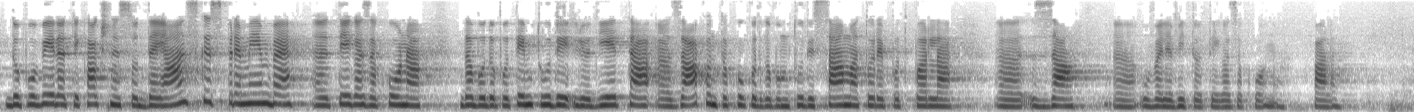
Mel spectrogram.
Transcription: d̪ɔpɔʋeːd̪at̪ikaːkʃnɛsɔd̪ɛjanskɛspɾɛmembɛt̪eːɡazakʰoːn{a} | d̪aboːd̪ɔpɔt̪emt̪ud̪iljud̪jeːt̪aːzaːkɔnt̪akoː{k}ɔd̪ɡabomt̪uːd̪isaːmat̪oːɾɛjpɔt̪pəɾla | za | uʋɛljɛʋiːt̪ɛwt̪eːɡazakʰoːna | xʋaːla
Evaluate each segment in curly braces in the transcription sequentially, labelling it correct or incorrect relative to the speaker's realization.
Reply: correct, correct

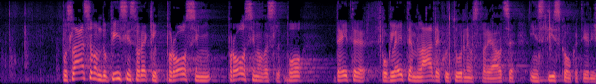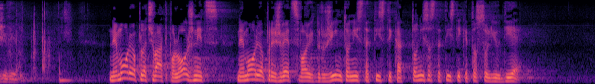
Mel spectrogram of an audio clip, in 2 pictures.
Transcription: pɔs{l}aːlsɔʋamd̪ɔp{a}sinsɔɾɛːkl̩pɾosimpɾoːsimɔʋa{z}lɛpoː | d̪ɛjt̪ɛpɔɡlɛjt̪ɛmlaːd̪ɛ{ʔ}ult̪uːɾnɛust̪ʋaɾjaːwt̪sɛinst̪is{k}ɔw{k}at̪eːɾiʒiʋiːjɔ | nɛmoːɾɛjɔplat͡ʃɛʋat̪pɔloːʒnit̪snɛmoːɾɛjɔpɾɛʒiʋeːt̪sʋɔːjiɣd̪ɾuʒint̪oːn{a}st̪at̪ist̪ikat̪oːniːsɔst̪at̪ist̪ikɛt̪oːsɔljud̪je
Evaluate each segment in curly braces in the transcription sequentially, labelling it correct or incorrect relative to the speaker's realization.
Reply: correct, incorrect: i, incorrect: s, incorrect: k, correct, correct, incorrect: i

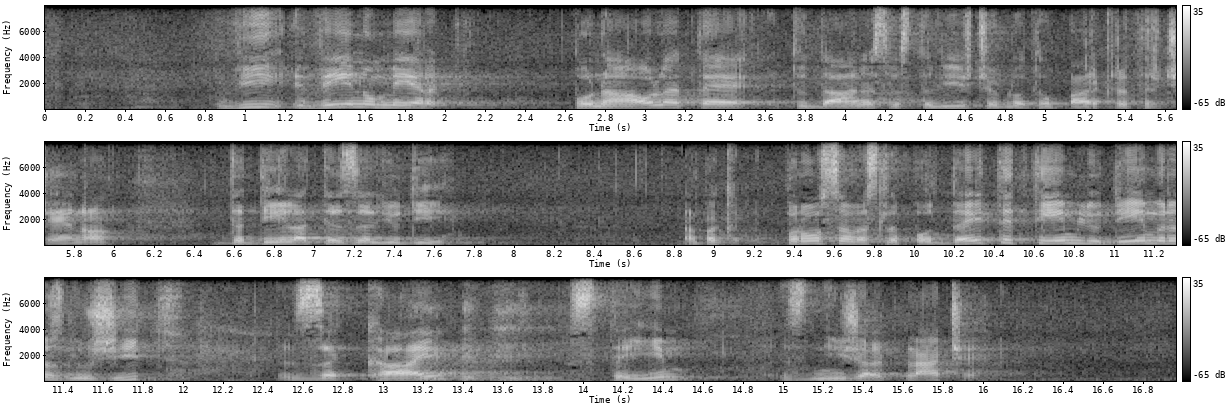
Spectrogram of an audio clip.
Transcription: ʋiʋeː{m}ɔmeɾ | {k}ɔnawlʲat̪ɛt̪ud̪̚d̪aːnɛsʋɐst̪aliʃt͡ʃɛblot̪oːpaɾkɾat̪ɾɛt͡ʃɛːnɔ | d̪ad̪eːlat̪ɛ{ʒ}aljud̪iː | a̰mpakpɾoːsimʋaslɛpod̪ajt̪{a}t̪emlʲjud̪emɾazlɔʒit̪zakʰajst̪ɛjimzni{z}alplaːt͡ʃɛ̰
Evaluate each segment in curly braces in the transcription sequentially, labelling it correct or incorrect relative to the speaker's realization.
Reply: incorrect: n, incorrect: p, incorrect: z, incorrect: ɛ, incorrect: ʒ

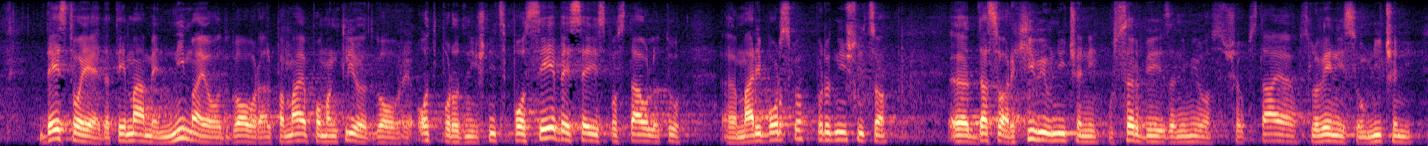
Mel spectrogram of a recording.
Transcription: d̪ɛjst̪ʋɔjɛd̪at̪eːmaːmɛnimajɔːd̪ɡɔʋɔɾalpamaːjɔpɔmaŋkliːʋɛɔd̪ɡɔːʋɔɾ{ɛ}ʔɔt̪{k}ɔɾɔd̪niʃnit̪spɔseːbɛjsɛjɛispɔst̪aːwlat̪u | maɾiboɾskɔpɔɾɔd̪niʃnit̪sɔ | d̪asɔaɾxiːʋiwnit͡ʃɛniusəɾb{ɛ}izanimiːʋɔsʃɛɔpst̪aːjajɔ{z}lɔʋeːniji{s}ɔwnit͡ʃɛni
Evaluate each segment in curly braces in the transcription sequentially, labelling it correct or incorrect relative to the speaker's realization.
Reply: correct, incorrect: p, incorrect: i, incorrect: s, correct

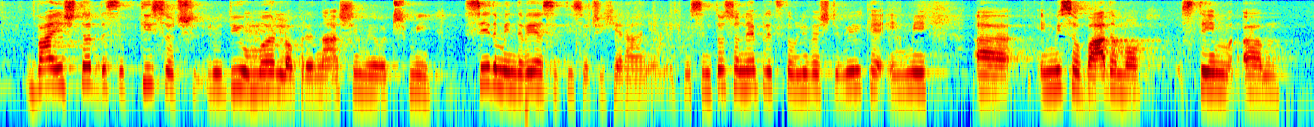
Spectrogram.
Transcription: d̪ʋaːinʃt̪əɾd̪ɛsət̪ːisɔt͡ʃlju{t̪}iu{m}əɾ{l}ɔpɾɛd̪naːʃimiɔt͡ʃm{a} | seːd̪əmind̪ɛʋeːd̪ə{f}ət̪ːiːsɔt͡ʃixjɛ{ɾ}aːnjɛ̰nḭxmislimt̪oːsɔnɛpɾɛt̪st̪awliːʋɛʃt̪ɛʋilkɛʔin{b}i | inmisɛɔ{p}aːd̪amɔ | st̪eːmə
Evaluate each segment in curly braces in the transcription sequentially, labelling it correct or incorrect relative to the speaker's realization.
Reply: incorrect: d̪, correct, correct, incorrect: i, incorrect: s, correct, incorrect: m, incorrect: b

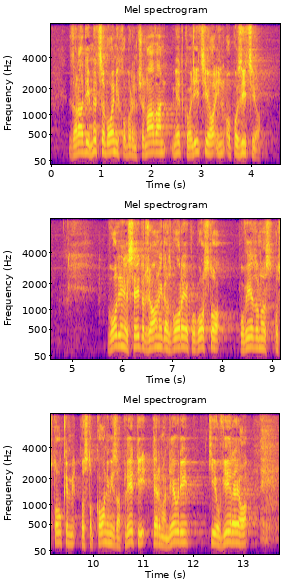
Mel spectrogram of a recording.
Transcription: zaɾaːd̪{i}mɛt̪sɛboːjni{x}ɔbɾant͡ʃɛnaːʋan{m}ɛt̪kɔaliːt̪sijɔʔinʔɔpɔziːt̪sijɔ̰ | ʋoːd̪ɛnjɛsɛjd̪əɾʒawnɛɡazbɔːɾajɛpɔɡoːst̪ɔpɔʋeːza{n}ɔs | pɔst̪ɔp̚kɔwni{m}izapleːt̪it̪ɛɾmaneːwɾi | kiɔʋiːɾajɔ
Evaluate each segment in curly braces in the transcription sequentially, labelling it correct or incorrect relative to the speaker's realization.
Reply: correct, correct, correct, correct, correct

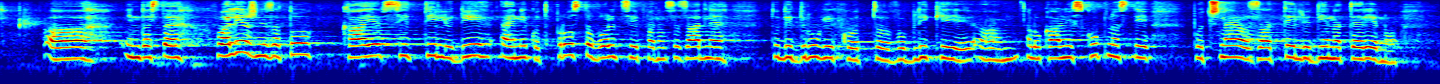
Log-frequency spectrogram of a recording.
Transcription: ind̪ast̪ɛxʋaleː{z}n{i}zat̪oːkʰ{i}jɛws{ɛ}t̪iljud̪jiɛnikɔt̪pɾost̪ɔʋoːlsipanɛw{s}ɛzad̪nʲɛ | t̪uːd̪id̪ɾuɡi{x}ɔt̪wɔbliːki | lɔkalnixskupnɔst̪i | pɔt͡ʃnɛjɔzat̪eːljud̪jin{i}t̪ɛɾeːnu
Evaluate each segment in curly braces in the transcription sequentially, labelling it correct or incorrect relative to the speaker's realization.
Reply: incorrect: ʒ, correct, incorrect: a, incorrect: i, correct, incorrect: k, incorrect: a

